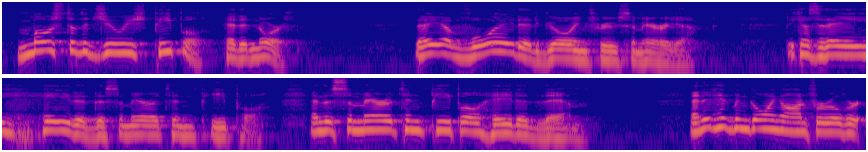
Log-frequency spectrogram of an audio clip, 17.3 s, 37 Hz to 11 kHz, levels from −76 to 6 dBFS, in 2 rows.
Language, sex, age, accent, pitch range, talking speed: English, male, 50-69, American, 125-180 Hz, 110 wpm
